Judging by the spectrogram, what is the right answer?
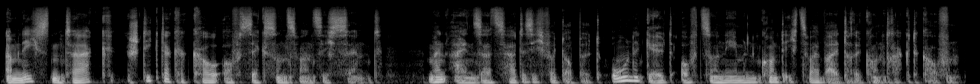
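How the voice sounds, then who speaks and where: A man's voice: low-pitched, big pitch swings, measured pace, slightly rough, no echo, heavily acted. A man playing a nervous, ironic amateur speculator who tells his own story in a German radio play. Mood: dry, ironic. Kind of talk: 1970s German radio play narration and dialogue.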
